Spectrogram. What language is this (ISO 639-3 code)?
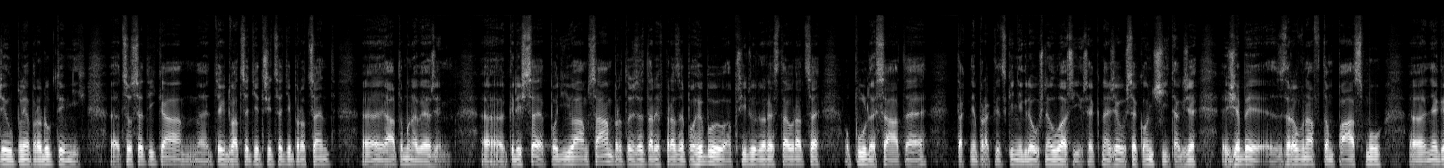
ces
